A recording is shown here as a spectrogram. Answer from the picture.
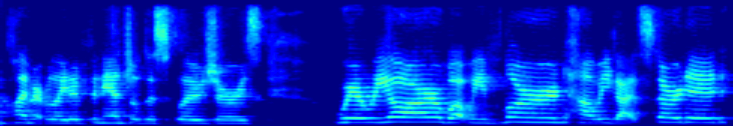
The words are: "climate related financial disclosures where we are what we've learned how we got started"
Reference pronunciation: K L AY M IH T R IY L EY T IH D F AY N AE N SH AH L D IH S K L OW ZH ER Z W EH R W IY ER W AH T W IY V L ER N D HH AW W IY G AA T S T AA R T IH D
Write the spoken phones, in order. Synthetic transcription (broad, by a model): K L AY M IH T R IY L EY T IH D F AY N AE N SH L D IH S K L OW ZH ER Z W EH R W IY ER W AH T W IY V L ER N D HH AW W IY G AA T S T AA R T IH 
